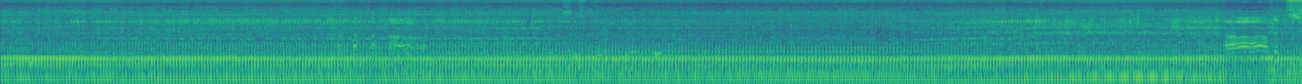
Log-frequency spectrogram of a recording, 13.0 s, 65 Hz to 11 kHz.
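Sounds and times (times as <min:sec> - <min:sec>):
atv engine running: 0:00.0 - 0:13.0.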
